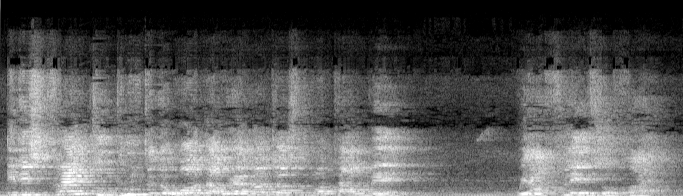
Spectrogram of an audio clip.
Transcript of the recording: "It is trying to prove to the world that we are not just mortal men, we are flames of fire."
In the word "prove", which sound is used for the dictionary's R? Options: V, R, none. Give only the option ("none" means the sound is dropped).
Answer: none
